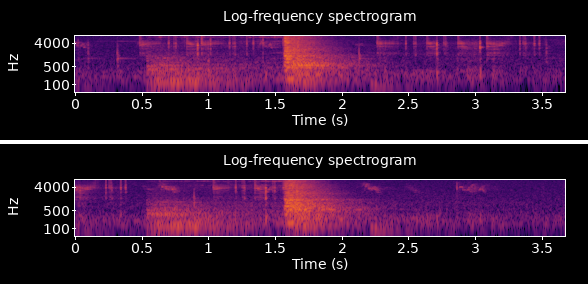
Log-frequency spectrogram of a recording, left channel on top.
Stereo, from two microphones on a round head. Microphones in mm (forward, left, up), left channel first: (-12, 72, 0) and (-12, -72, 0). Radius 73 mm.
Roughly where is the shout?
I don't hear a shout.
